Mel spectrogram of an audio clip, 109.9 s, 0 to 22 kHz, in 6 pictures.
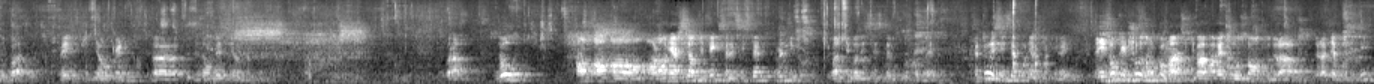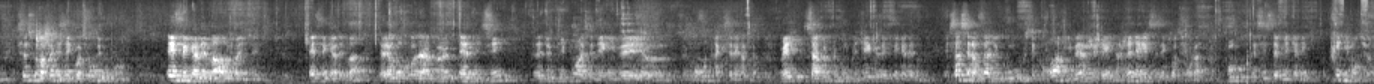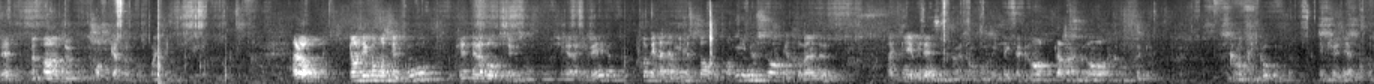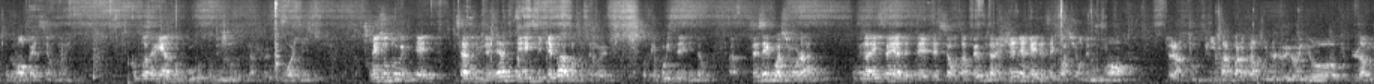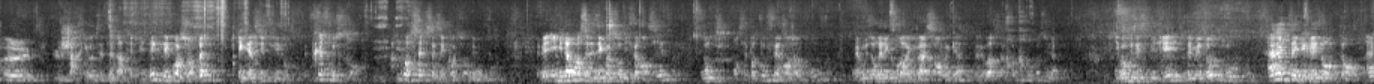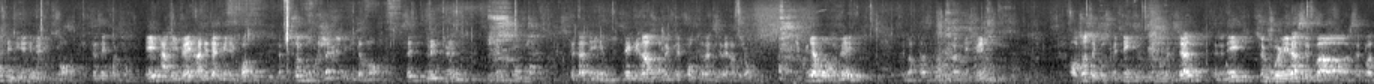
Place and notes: Quartier du Biéreau, Ottignies-Louvain-la-Neuve, Belgique - A course of mechanic
A course of mechanic, in the huge auditoire called Croix du Sud.
Ottignies-Louvain-la-Neuve, Belgium, 11 March 2016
